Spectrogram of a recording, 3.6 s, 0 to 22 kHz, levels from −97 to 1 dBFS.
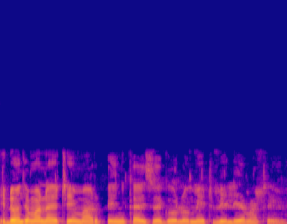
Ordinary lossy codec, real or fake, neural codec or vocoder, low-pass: none; real; none; 7.2 kHz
